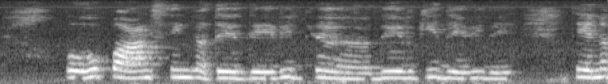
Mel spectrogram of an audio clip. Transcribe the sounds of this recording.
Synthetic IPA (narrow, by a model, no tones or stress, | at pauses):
oɦopaːɳsɪŋɡət̪eːd̪eːʋiːd̪eːʋkiːd̪eːʋiːd̪eː | t̪eːnə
